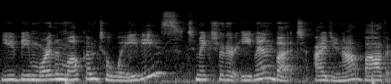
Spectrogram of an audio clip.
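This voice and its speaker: A fairly high-pitched woman with lively intonation over noticeable background noise. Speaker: home cooking video host. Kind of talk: cooking tutorial. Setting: home kitchen. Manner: casual.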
